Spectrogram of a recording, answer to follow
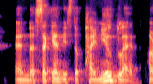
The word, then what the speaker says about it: pineal: And some people pronounce it as a pineal gland, but I would rather call it pineal gland because it takes after the name pine cone, all right?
